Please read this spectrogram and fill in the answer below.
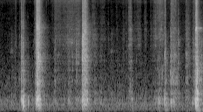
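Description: Hands pulling the gear block out of a street light's metal housing: a few short knocks and scrapes, two of them in the first second, then light clicks near the end.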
